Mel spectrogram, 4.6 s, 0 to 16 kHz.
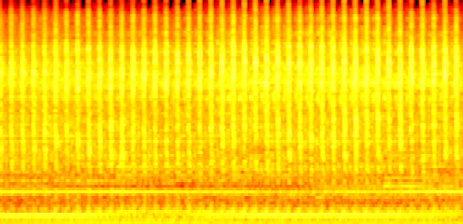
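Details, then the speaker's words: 1993 Toyota pickup running rough at idle with loud, fast, regular knocking about three per second; fired right up though battery may not be charging; engine knocking, doesn't sound good, owner plans engine rebuild. "But yeah, doesn't sound good. Plans for this truck? Well, short term, let's make sure that it runs better than that,"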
